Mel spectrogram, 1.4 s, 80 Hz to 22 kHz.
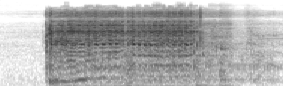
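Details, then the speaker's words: Mercury 2.5L EFI outboard with hot-soak no-start, spark checked by screwdriver to bolt gap: about a second of brisk, even cranking without catching; spark healthy, so ignition spark isn't the problem; normal cranking. "Okay, sparkles healthy."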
